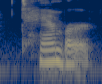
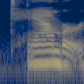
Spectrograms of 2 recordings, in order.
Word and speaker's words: timbre: the day, which is timbre. I know, it looks like timber, but it's pronounced timbre.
